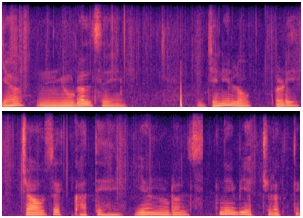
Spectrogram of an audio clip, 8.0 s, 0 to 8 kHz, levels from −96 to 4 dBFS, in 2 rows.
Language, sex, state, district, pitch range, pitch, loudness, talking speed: Hindi, male, Bihar, Gaya, 125-150 Hz, 140 Hz, -21 LUFS, 130 wpm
